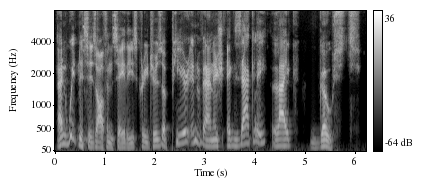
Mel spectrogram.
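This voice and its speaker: A man's voice: mid-range voice, sing-song, takes it slowly, no room sound, clean studio sound, full character voice. A man voicing a frank, eager English professor and creature hunter in a storybook, with a scholarly, persuasive manner. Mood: intrigued, suggestive.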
